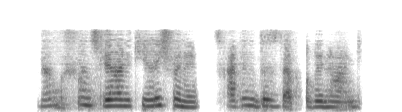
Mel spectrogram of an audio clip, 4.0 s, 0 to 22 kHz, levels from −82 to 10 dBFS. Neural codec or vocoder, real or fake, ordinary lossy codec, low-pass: codec, 44.1 kHz, 0.9 kbps, DAC; fake; MP3, 48 kbps; 7.2 kHz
